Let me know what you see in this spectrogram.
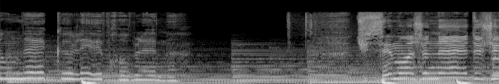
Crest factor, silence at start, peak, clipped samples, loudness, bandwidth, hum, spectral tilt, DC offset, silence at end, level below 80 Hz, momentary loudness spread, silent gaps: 16 dB; 0 s; -2 dBFS; under 0.1%; -17 LUFS; 12.5 kHz; none; -4.5 dB/octave; under 0.1%; 0 s; -22 dBFS; 12 LU; none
